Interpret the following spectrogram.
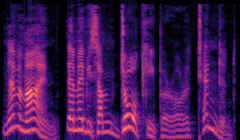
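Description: Storybook duped young clerk male narrator: high, swooping, urgent and pleading, excitable. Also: normal speed, husky, dry recording, clean studio sound, full character voice. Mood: eager. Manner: groaning, crying out, urgent.

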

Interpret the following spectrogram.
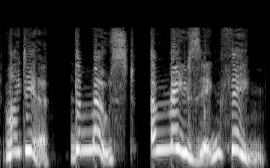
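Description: A woman voicing a fussy, excitable female employment agency manager in a storybook, speaking effusively and emphatically. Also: on the high side, measured pace, no room sound, studio quality, pitched above the performer's own voice. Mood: excited.

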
